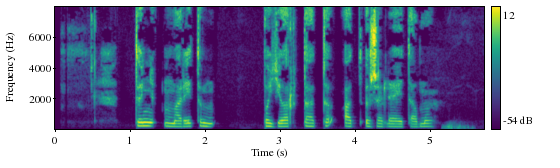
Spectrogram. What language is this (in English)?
Western Mari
